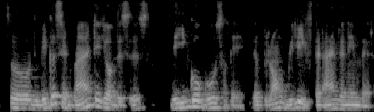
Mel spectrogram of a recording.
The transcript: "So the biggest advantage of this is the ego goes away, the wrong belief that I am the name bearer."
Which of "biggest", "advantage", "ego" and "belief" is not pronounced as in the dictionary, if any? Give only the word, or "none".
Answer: none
